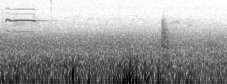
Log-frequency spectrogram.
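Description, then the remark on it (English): A brief, clear high-pitched bird call rings out at the start, with a fainter chirp later, over a steady low outdoor rumble of wind and car traffic by the Rio Grande in El Paso, where the river's water level is extremely low. “Birds, wind, and even cars are more likely to be listened to because Rio Grande water level is extremely low.”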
